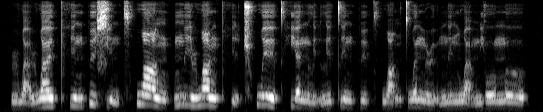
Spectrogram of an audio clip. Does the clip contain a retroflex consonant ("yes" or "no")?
yes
